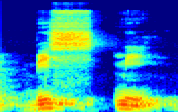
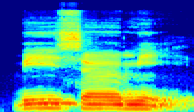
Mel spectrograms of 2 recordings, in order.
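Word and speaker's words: بسم: atau ayat Bismillahirrahmanirrahim ini di sini ada huruf Sin yang bertanda Sukun dan kita membacanya Bismi jangan sampai membaca dengan dipentalkan atau dipantulkan bisemi i Jadi tidak boleh ada pantulan bagi huruf-huruf yang memang tidak boleh dipantulkan jadi sekali lagi Bismi bismillahirrahmani di sini juga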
